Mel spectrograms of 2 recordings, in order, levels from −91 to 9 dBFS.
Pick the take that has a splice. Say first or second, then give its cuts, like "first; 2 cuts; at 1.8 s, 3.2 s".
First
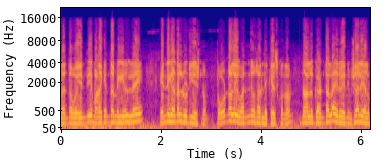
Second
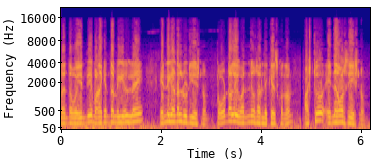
first; 1 cut; at 4.8 s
